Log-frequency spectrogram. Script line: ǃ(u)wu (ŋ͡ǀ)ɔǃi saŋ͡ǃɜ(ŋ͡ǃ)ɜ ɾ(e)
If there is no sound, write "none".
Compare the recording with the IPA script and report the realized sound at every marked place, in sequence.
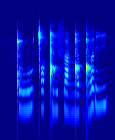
u, ǀ, ɡ͡ǃ, i

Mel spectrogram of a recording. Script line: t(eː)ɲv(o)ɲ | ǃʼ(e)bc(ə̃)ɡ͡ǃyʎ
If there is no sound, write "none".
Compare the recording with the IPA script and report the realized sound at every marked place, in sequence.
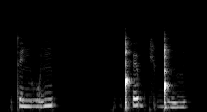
e, u, e, ə

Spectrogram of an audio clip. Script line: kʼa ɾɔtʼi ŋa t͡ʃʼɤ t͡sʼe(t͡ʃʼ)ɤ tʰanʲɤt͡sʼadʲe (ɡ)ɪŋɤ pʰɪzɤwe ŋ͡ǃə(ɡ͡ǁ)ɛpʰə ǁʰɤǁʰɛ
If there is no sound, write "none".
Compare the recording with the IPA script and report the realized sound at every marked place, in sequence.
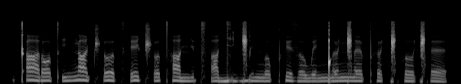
t͡ʃʼ, ɡ͡ǁ, ŋ͡ǁ

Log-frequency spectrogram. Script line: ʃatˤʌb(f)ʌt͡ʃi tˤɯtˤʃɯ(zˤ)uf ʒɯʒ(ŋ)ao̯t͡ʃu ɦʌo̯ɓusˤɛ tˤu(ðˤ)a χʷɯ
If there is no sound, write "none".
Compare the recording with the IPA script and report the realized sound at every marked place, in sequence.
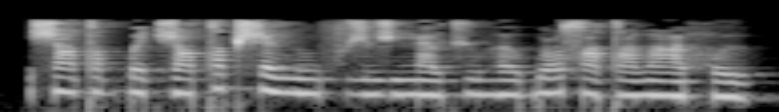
ɓ, ð, ŋ, ðˤ

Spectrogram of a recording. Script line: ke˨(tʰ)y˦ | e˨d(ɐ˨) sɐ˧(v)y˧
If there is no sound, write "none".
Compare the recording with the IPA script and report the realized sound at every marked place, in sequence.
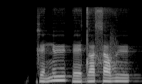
n, ɐ˧, v

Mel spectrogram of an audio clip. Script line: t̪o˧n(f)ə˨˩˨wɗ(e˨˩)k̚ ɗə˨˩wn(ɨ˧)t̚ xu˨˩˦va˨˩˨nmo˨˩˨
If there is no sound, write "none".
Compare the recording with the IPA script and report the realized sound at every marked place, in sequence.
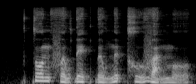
f, e˨˩, ɨ˦˥

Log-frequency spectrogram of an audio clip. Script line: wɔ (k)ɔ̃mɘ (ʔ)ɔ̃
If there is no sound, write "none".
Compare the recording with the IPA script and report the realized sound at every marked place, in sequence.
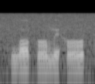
k, h

